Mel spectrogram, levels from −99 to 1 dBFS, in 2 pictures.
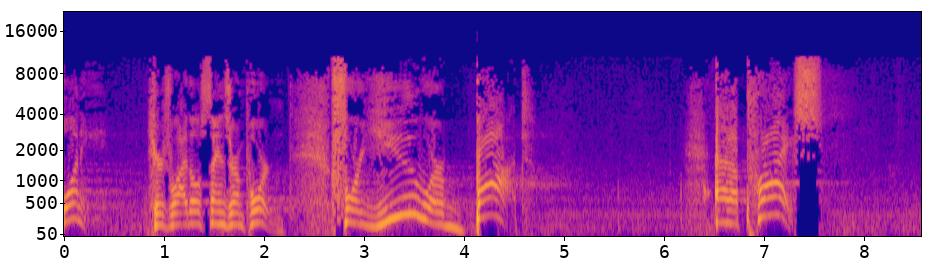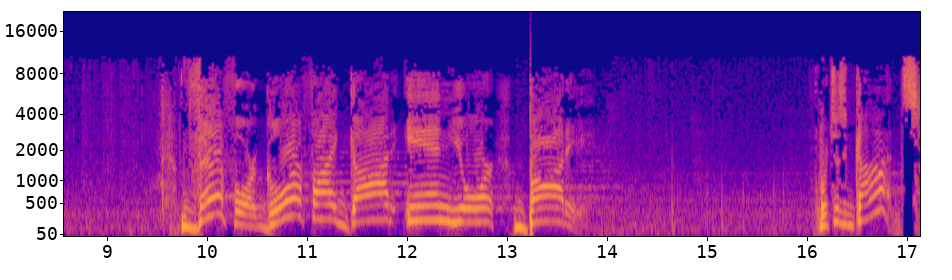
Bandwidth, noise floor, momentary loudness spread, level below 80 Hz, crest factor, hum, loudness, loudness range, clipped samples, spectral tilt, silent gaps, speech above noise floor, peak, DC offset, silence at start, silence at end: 10.5 kHz; -54 dBFS; 15 LU; -56 dBFS; 26 dB; none; -26 LUFS; 5 LU; under 0.1%; -4 dB/octave; none; 28 dB; -2 dBFS; under 0.1%; 0 s; 0 s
